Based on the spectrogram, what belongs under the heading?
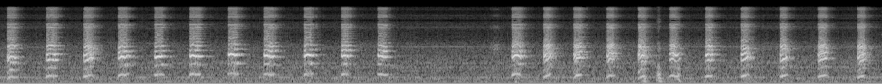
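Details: A pet cockatoo, described as singing, gives short, harsh, honking squawks about three per second in two runs, with a brief pause between them and a faint background hum.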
